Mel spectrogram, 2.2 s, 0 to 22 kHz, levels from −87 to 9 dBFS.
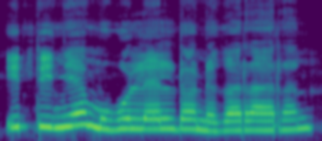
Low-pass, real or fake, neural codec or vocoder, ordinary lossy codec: none; real; none; none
